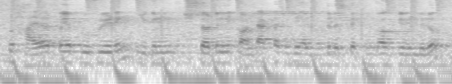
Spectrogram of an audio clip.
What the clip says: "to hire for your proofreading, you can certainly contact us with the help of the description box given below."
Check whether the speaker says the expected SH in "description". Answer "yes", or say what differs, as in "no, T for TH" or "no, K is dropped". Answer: no, SH is dropped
